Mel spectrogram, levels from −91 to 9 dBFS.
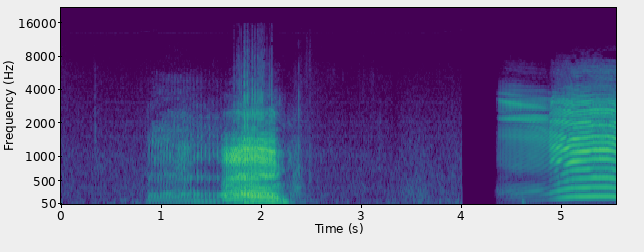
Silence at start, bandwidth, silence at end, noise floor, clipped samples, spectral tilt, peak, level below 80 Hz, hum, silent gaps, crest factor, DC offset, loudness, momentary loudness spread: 0.85 s; 13.5 kHz; 0 s; -61 dBFS; under 0.1%; -6 dB/octave; -6 dBFS; -48 dBFS; none; 4.04-4.31 s; 18 dB; under 0.1%; -20 LUFS; 23 LU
